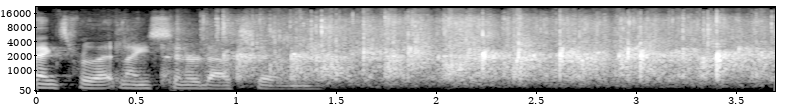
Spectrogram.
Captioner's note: applause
